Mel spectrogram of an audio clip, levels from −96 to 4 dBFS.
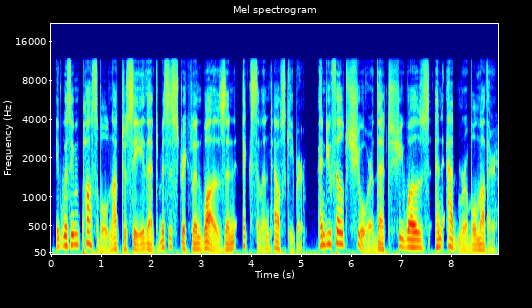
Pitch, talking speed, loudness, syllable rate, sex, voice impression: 110 Hz, 155 wpm, -20 LUFS, 4.4 syllables/s, male, masculine, middle-aged, tensed, powerful, bright, clear, very raspy, intellectual, mature, friendly, wild, lively, slightly sharp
